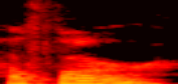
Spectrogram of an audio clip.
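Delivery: slow, soft meditation voice with long pauses; guided meditation. Real, not acted. Meditation teacher guiding listeners to relax, in a slow, soft voice. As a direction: ease listeners gently into stillness, softening as you go.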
